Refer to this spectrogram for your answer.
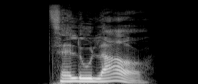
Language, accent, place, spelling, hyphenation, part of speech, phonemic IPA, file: German, Germany, Berlin, zellular, zel‧lu‧lar, adjective, /t͡sɛluˈlaːɐ̯/, De-zellular.ogg
- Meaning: cellular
